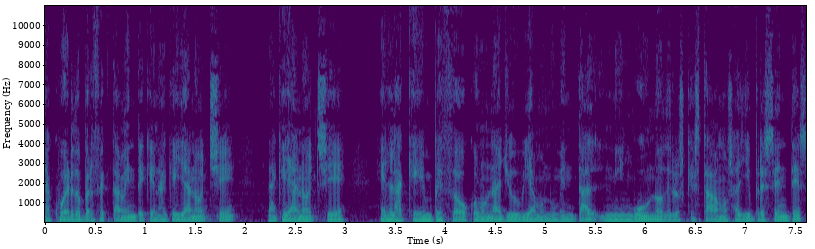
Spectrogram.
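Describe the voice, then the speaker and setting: A man speaks quite quickly at a medium pitch in a monotone, flat intonation. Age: 20s. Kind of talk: radio interview.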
